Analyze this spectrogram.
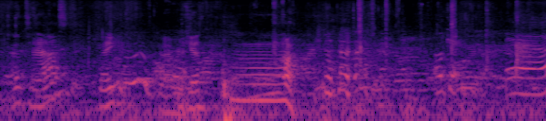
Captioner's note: laugh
